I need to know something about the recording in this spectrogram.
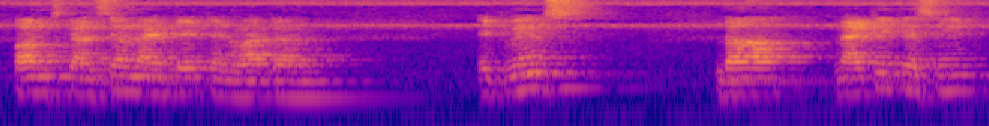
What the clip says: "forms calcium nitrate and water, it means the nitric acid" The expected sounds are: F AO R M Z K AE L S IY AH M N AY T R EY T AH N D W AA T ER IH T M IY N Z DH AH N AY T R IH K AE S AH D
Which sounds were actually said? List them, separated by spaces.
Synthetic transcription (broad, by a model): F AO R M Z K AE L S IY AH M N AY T EY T AH N D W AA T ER IH T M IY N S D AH N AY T IH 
